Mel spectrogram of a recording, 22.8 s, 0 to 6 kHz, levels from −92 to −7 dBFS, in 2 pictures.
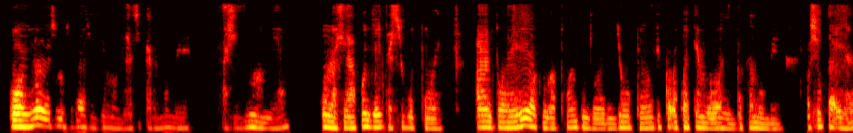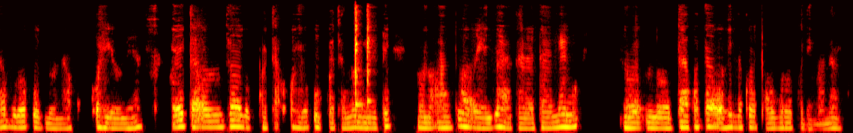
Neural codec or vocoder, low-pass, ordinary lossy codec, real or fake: codec, 44.1 kHz, 3.4 kbps, Pupu-Codec; 5.4 kHz; AAC, 32 kbps; fake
